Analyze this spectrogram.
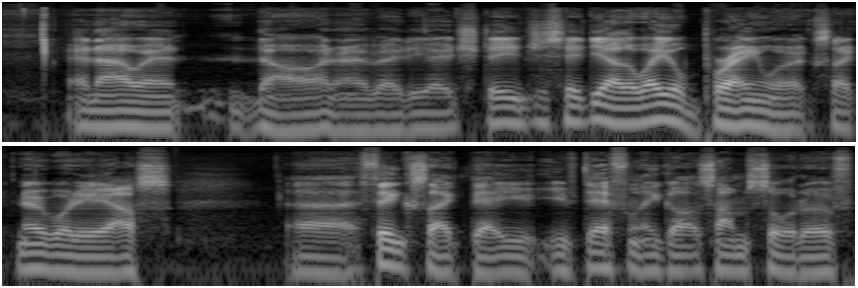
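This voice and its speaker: The man's voice sits at a very deep, low pitch, with ordinary pitch variation. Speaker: podcast host. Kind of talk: casual podcast monologue. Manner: hesitant, many fillers.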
